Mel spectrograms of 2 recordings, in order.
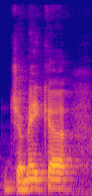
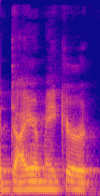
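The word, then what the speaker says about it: D'yer Mak'er: like other stuff um jamaica or dyer maker if you don't know how to pronounce it it's pronounced jamaica um but it's spelt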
